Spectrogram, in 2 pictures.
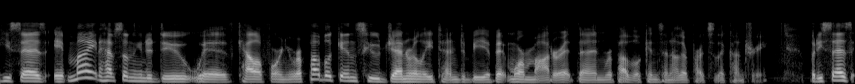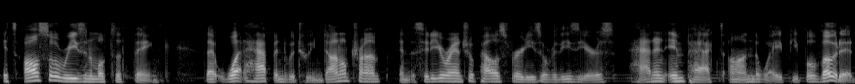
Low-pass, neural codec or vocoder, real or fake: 7.2 kHz; none; real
